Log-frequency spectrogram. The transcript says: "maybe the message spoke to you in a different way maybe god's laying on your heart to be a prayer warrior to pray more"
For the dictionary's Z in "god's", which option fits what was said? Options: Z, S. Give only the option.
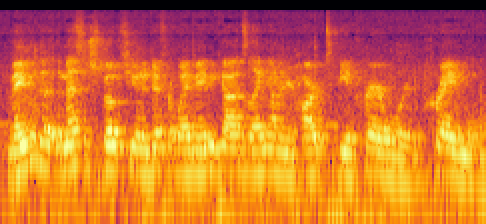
Z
